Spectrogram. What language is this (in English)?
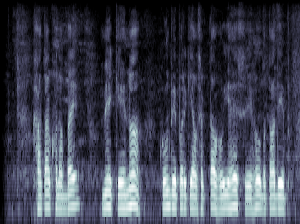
Maithili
